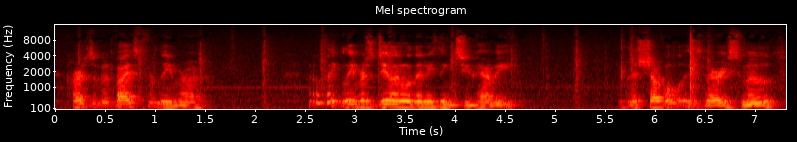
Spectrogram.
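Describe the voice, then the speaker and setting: Hoarse man reading tarot cards. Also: medium pitch. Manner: chatty, rambling, self-correcting. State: hoarse, voice rough and deeper from illness. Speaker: tarot reader and channel host. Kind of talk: casual tarot card reading to camera. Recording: roomy echo, distant mic, faint noise.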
